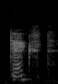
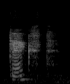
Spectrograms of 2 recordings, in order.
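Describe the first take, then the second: Both takes have the same delivery.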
